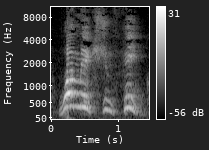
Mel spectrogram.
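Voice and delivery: high, drawn-out incredulous question; exasperated challenge. Acted. Adult challenges the boy.

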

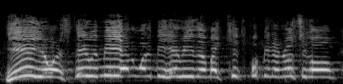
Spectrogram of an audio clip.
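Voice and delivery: high, relentless cranky tirade; old man yelling. Acted. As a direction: rant up high like a furious old grouch. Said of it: "and he's yelling".

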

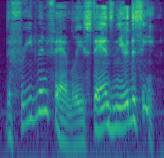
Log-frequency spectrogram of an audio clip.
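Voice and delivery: plain reading voice

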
